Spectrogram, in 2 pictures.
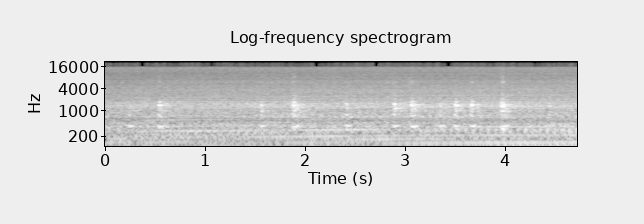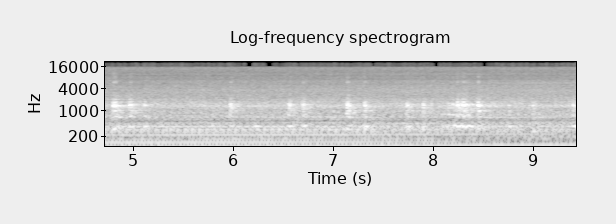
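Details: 2005 Mercury Grand Marquis at idle; irregular sharp ticks and knocks, about fifty a minute, over a quiet steady idle; failing water pump.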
